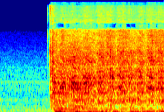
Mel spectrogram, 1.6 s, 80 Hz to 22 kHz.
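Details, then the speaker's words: 1965 Ford Thunderbird FE 390 V8, with fuel being primed by sucking on the tank line, is cranked. After silence the starter spins with a steady rough churn that never catches, because fuel isn't reaching the carburetor yet. "doesn't seem to want to come the rest of the way okay let me think figured this would be like really easy"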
